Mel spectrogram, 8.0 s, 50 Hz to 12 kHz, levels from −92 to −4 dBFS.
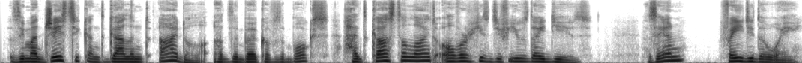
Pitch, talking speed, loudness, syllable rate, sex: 145 Hz, 165 wpm, -17 LUFS, 4.8 syllables/s, male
